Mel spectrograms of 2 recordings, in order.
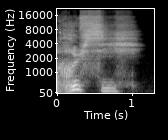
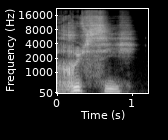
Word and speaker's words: Russie: nasal en la Russie la Russie ok ici n'oubliez pas nous avons le U français la Russie l'Italie le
